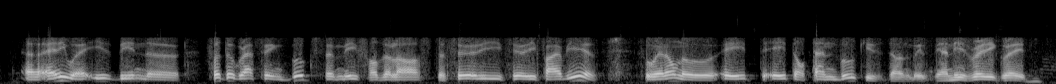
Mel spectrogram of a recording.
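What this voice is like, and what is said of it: New England Yankee drawl. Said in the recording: “I'm sure you can recognize my Yankee drawl there.”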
